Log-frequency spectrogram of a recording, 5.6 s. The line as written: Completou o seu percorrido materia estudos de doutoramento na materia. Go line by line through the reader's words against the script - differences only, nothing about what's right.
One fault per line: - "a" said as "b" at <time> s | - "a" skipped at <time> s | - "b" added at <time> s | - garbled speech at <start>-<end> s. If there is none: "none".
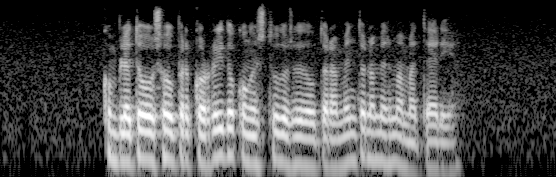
- "materia" said as "con" at 2.4 s
- "mesma" added at 3.8 s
